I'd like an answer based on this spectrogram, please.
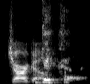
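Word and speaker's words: D'Argo: Oh, Jargo.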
